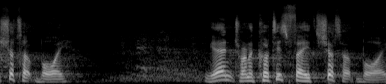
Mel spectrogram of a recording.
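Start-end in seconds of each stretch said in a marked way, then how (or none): 0.0-0.7 low, quiet scornful grumble; gruff brush-off. Retold or imitated. Soldiers shushing the shepherd boy, low scornful grumble. Soldiers silencing young David. 3.2-3.8 low, quiet scornful grumble; gruff brush-off. Retold or imitated. Soldiers shushing the shepherd boy, low scornful grumble. Soldiers silencing young David again.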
